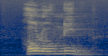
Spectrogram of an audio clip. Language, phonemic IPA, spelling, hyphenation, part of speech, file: Dutch, /holoˈnim/, holoniem, ho‧lo‧niem, noun, Nl-holoniem.ogg
- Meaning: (noun) a term that denotes a whole whose part is denoted by another term, such as 'face' in relation to 'eye'; a holonym; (adjective) holonymous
